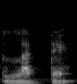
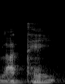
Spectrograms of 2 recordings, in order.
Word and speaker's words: latte: 아니라 리얼 두 번이고 이러한 발음은 이탈리아에서는 라데 이렇게 발음할 수 있고요 영어에서는 라데 혹은 라테 이렇게 발음할 수 있습니다 그런데 영어에서는 티어로 소리 나는데 이탈리아에서는 쌍 디귿으로 소리 나는 것을 어 볼 수 있죠 영어에서는 쌍디귿 소리가 쌍디귿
